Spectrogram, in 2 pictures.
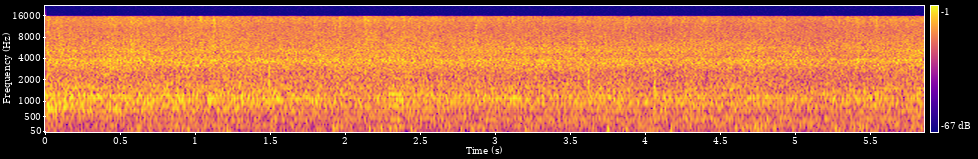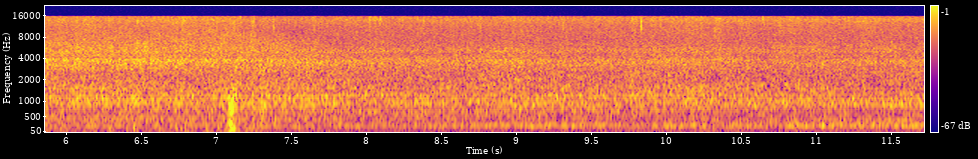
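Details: A honey bee colony housed on top bars in a half whisky barrel gives a continuous, even, dense drone, a broad steady hum without breaks. A single sharp knock breaks through briefly partway along.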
